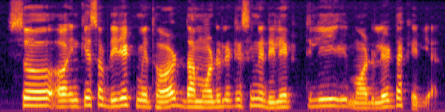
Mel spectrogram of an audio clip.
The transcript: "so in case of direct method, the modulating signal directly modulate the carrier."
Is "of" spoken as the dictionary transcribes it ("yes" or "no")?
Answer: no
